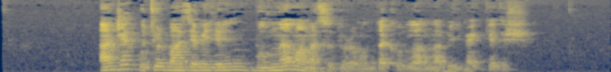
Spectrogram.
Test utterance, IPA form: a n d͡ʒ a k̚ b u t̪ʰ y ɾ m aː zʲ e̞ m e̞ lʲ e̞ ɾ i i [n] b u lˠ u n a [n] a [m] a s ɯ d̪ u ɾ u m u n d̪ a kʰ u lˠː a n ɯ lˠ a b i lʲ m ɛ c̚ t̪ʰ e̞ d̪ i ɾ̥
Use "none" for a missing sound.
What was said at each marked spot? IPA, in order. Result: n, m, m

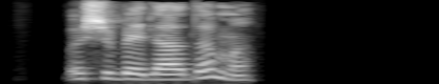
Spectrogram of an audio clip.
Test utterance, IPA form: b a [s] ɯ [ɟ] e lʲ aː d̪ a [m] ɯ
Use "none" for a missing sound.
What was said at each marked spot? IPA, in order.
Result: ʃ, b, m

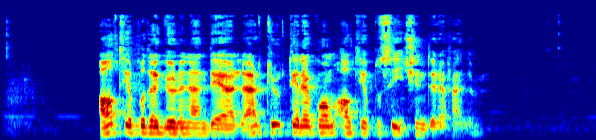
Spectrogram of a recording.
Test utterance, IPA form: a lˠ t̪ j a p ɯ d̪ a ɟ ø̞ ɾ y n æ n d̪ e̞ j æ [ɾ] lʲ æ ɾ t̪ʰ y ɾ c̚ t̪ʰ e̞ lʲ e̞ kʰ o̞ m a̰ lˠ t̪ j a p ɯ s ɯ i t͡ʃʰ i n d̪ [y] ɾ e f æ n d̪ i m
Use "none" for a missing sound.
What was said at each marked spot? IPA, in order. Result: ɾ, i

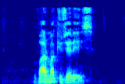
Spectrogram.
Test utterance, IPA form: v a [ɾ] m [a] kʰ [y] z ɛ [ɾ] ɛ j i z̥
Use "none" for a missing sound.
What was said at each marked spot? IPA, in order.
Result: ɾ, a, y, ɾ

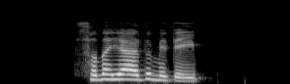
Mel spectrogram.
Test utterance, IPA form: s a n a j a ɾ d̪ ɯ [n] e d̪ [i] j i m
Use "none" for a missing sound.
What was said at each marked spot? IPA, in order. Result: m, e

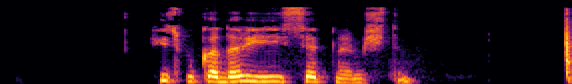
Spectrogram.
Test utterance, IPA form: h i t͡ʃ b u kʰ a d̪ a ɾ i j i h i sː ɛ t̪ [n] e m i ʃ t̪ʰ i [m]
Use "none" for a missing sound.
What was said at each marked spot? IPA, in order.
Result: m, m

